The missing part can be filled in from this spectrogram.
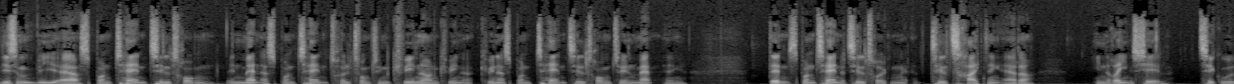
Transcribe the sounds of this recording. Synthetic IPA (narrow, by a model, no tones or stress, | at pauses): lisɒ̽mʋiæɐsb̥ɒ̽nt͡sʰɛ̰ːn̥̚t͡sʰe̝lt͡sʰʁɔɡ̥n̩e̝nmæn̰ʔæɐsb̥ɒ̽nt͡sʰɛ̰ːndt͡sʰʁelt͡sʰʁɔɡ̥n̩t͡sʰe̝enkʰʋe̝nəɒ̽e̝nkʰʋe̝nəkʰʋe̝nəæɐsb̥ɒ̽nt͡sʰɛ̰ːnd̥̚t͡sʰe̝lt͡sʰʁɔ̽ɡ̥n̩t͡sʰe̝lenmæn̰eɡ̥ə | d̥ensb̥ɒ̽nt͡sʰɛ̰ːnət͡sʰe̝lʰʁ̥t͡sʰe̝lt͡sʰʁaɡ̥ne̝ŋʔæɐɾɑ̈ | e̝nʁɛ̰ːnɕḛːlt͡sʰe̝lɡ̥uð̞ˠ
